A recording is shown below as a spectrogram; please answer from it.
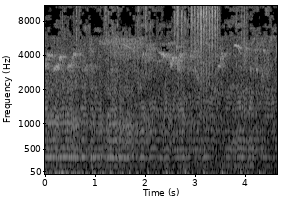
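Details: In a summer lavender setting, bees give a close continuous buzzing drone, low and even, with faint airy background and a few soft high chirps.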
